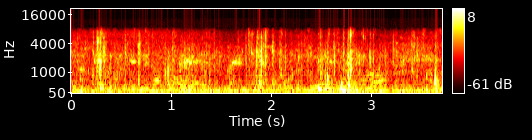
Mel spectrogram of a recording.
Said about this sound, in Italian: Ma sempre ascoltando La Zanzara, io sto sulla mia barca a mare. Sentite?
